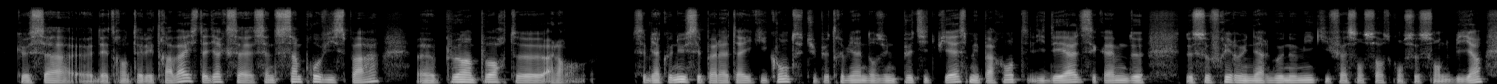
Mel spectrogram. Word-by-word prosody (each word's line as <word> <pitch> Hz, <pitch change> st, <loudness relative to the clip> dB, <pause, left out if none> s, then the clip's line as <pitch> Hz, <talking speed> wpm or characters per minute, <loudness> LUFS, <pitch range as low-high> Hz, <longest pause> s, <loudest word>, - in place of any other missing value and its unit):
que 85 Hz, -, -1 dB
ça, 85 Hz, 0 st, +2 dB
heu, 75 Hz, -1 st, -4 dB
d'être 80 Hz, +3 st, -4 dB
en 85 Hz, -, -2 dB
télétravail. 85 Hz, -, 0 dB
C'est-à-dire 120 Hz, -3 st, 0 dB
que -, -, -3 dB
ça, 90 Hz, -4 st, +1 dB
ça 85 Hz, +4 st, 0 dB
ne 100 Hz, -, -2 dB
s'improvise 115 Hz, -3 st, +2 dB
pas, 110 Hz, +10 st, 0 dB, 0.4 s
heu, 85 Hz, -1 st, -1 dB
peu 115 Hz, +4 st, +2 dB
importe, 110 Hz, -1 st, +2 dB
heu 90 Hz, -2 st, +2 dB
alors, 80 Hz, -2 st, -5 dB, 0.5 s
c'est -, -, -3 dB
bien 100 Hz, +1 st, +2 dB
connu, 110 Hz, +4 st, +4 dB
c'est 115 Hz, -, +2 dB
pas 90 Hz, -, -1 dB
la 90 Hz, 0 st, 0 dB
taille 90 Hz, 0 st, 0 dB
qui 95 Hz, +2 st, -7 dB
compte. 125 Hz, +1 st, -1 dB
Tu -, -, -9 dB
peux -, -, -4 dB
très -, -, -6 dB
bien 95 Hz, +2 st, +1 dB
être 95 Hz, -, 0 dB
dans 90 Hz, -, -1 dB
une 85 Hz, 0 st, -2 dB
petite 95 Hz, -1 st, -3 dB
pièce, 115 Hz, +4 st, +1 dB
mais, 100 Hz, -4 st, +2 dB
par 90 Hz, 0 st, -2 dB
contre, 110 Hz, +1 st, -2 dB
l'idéal, 95 Hz, +5 st, +2 dB
c'est 110 Hz, -, -2 dB
quand -, -, -6 dB
même 95 Hz, 0 st, +1 dB
de 90 Hz, -1 st, +2 dB, 0.4 s
de 85 Hz, -, 0 dB
s'offrir 100 Hz, +4 st, +2 dB
une 90 Hz, -1 st, +2 dB
ergonomie 95 Hz, +2 st, +1 dB
qui 80 Hz, -5 st, -7 dB
fasse 85 Hz, +1 st, -1 dB
en 85 Hz, -, -3 dB
sorte 85 Hz, +1 st, -1 dB
qu'on 80 Hz, -, -6 dB
se 75 Hz, 0 st, -3 dB
sente 75 Hz, 0 st, -2 dB
bien, 85 Hz, +10 st, +1 dB
95 Hz, 225 wpm, -25 LUFS, 85-105 Hz, 0.5 s, connu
